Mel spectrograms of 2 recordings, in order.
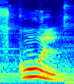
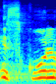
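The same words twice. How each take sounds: First: The word starts directly with the s sound. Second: An extra 'i' vowel comes before the s. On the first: The speaker calls it right. "आपको वो आधा स बोलना तो ऐसे ही बोलना है" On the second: The speaker calls it wrong. "ई क्यों लगा दिया भई आपने? किसने बोला स्कूल बोलो?"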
